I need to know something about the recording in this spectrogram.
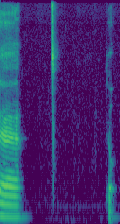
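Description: A man's voice drawing out one word, then a single short, sharp click about a second in, against a faint steady hum.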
